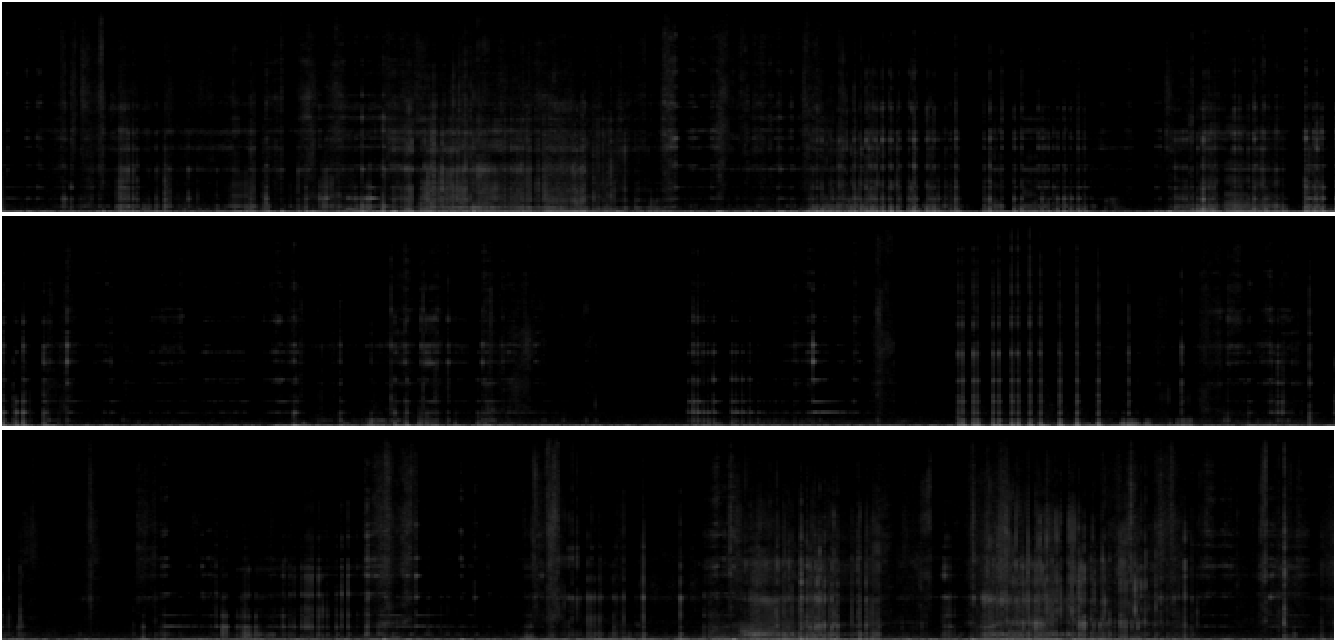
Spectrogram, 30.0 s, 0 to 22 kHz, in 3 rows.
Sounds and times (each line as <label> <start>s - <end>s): squeezing an empty glass with my fingers 1.9s - 5.2s
squeezing an empty glass with my fingers 21.6s - 29.9s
